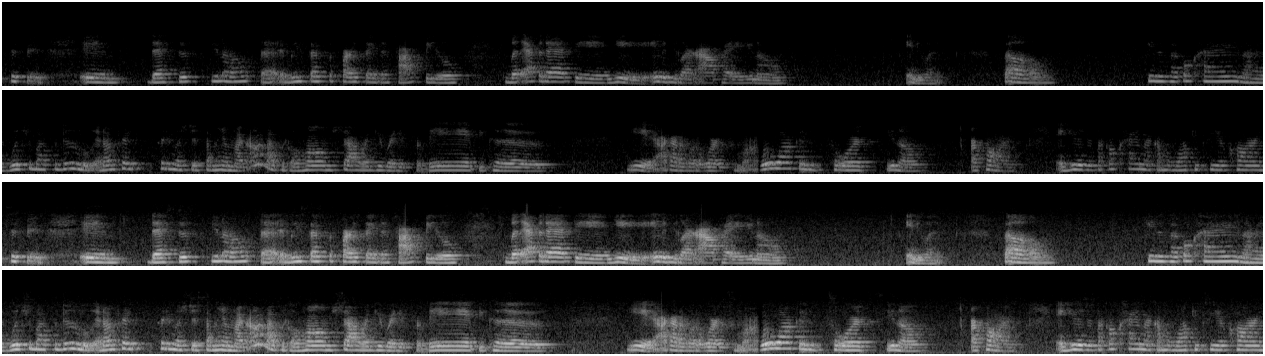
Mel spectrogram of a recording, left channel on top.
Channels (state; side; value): quieter; left; 13.7 dB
